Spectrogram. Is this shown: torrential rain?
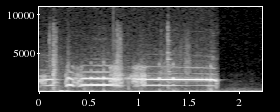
no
